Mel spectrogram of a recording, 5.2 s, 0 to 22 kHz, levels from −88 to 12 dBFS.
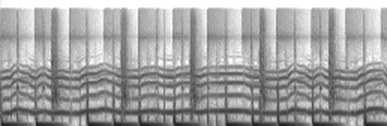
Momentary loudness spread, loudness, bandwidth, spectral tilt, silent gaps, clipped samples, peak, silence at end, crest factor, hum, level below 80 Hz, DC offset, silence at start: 3 LU; -13 LUFS; 16.5 kHz; -5 dB/octave; none; under 0.1%; 0 dBFS; 0 s; 10 dB; none; -12 dBFS; under 0.1%; 0 s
